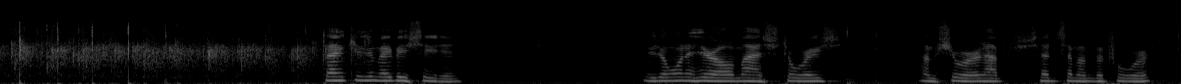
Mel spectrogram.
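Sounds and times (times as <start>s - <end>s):
audience applause: 0.0s - 3.6s
speech: 3.2s - 4.7s, 6.4s - 8.5s, 9.2s - 11.6s.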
